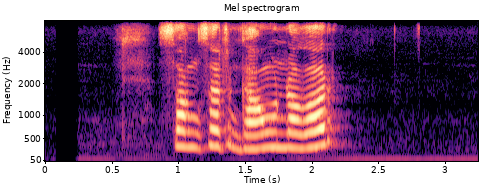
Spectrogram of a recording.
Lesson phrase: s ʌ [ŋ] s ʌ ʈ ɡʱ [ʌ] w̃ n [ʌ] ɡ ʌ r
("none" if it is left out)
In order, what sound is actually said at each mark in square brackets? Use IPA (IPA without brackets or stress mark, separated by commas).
ŋ, a, ʌ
